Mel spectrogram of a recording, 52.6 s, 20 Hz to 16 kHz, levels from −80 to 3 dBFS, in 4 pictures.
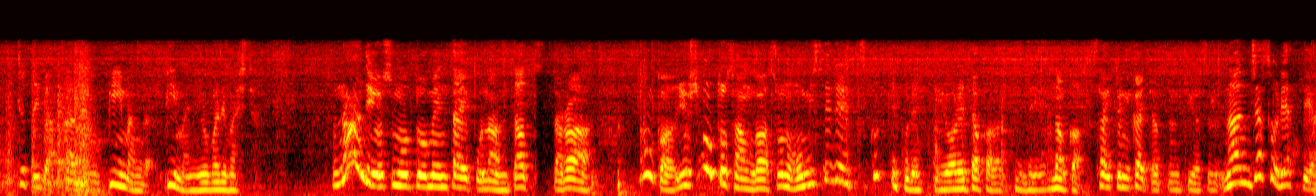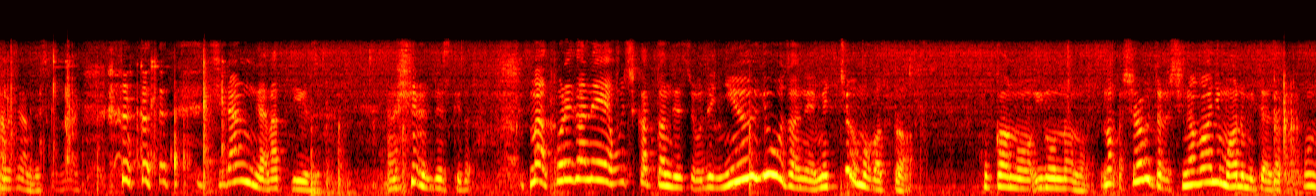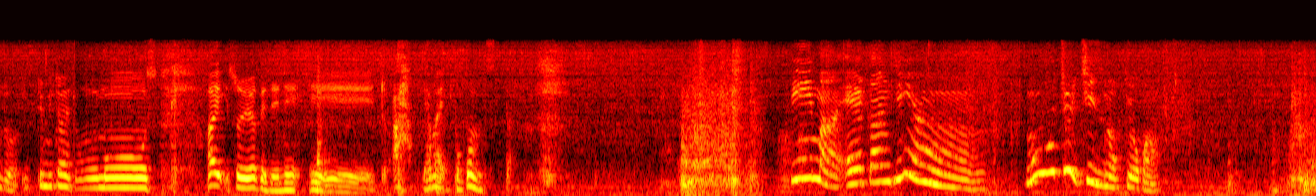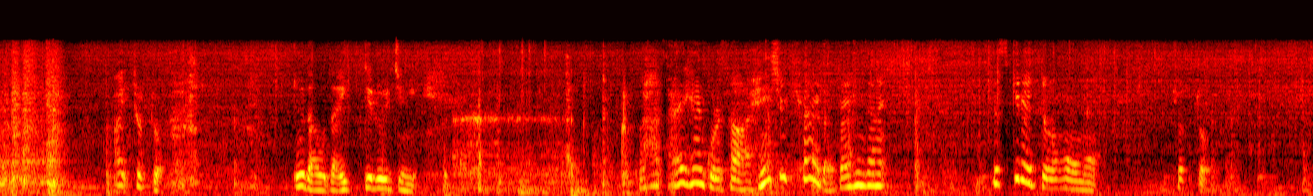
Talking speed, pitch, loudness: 330 characters per minute, 190 Hz, -23 LUFS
